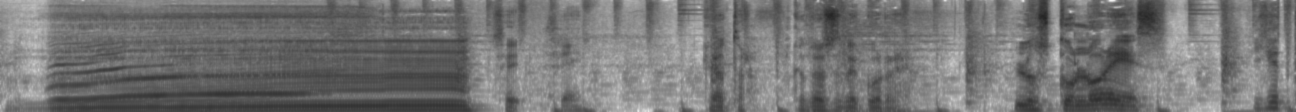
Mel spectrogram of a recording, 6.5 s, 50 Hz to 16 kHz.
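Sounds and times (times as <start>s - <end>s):
cow mooing: 0.2s - 2.4s
speech: 2.5s - 6.4s.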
